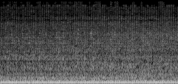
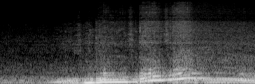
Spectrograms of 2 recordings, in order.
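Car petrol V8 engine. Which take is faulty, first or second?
first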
